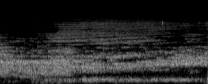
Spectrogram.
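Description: Steady outdoor background hiss with no distinct events.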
